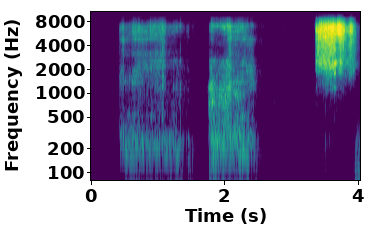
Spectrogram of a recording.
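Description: Pencil drawn along a plastic ruler on paper lying on a desk: two rasping strokes, the first about a second long and the second shorter. A brief louder hiss comes near the end.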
